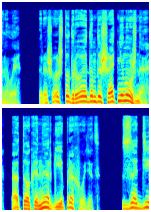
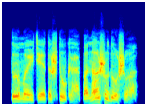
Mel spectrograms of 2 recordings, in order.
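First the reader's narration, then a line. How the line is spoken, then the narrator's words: Whisper. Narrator (Russian): Донесся шепот Гана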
